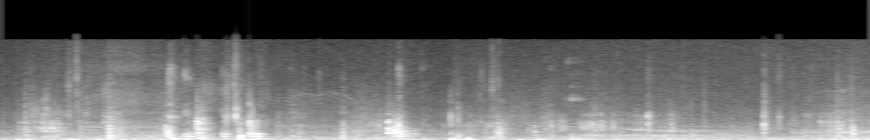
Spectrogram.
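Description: Cables and a plastic defibrillator connector being picked up and handled, giving irregular clicks, knocks and rustles.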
